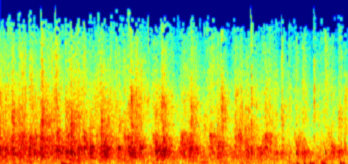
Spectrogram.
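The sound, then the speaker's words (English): A crowd applauds steadily, dense overlapping claps forming a loud, continuous wash of sound with no one speaking. “Applause is a good thing.”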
